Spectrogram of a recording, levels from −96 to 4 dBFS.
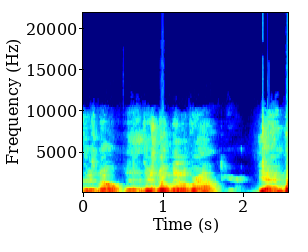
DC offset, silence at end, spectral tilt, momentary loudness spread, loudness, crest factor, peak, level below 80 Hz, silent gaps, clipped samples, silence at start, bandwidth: under 0.1%; 0 s; -7.5 dB/octave; 10 LU; -14 LUFS; 14 dB; 0 dBFS; -60 dBFS; none; 0.2%; 0 s; 10 kHz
